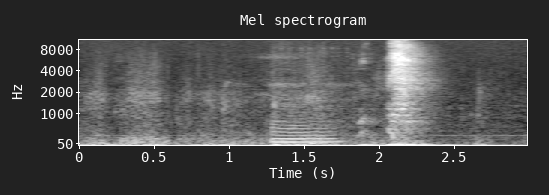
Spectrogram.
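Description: A single sneeze: a drawn-out voiced intake, then a sharp, hissing burst, loud against faint background noise.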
